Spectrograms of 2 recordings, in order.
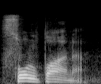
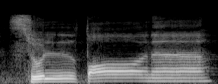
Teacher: فلننتبه إلى هذا، فنقول سل نرقق السين واللام، ثم نقول طانا أصيلها سلطانا، هكذا بسين ولام مرققتين ثم طاء ومفتوحة مفخمة بعدها ألف مفخمة أيضا · Shown in: second take · Term: ترقيق السين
